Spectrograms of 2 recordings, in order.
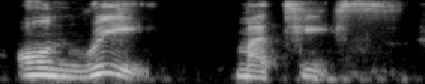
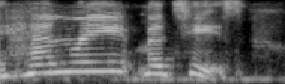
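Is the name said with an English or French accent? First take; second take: French; English. First: The name is said with a French accent. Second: The name is said with an English accent.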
